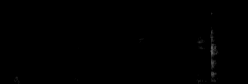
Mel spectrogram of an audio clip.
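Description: Near silence, with three very faint, short sounds in the room.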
